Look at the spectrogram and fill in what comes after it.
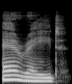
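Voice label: "air raid", British English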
